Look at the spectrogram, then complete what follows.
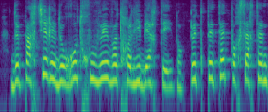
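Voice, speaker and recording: This woman's voice is high-pitched with a dark, mellow tone. She speaks at a fairly slow pace. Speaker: tarot reader / spiritual medium. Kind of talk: spiritual guidance reading. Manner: calm, settled; usually loud.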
